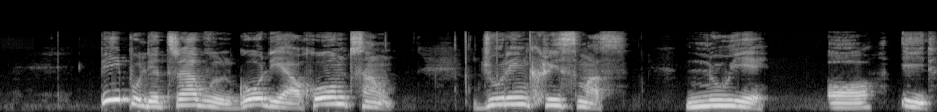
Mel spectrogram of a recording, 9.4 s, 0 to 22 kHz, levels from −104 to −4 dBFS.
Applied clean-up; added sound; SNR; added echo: none; none; none; none.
